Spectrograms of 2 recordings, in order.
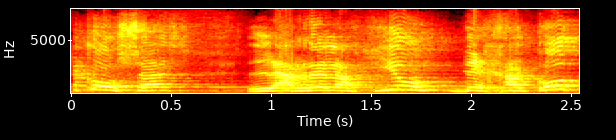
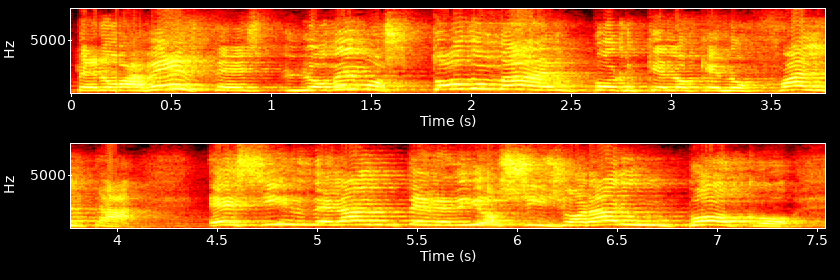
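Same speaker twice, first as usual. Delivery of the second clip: fervent preaching; 4 semitones higher than usual. Acted. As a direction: drive the point home to the congregation. Preaching at full force.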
